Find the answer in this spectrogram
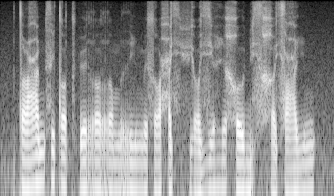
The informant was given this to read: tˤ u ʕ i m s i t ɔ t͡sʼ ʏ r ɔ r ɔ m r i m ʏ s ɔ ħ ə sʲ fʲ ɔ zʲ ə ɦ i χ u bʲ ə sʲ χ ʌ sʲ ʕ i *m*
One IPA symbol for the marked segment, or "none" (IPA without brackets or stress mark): m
